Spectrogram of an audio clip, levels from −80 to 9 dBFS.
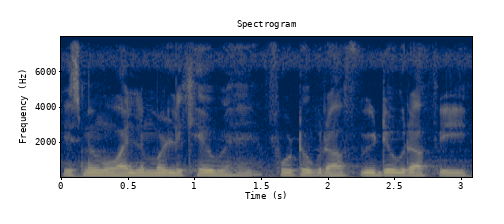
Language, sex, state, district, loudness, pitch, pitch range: Hindi, male, Uttar Pradesh, Jalaun, -25 LUFS, 135 Hz, 130-140 Hz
